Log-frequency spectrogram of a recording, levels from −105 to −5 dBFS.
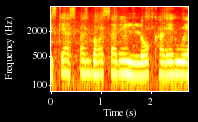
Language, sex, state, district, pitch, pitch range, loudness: Hindi, female, Himachal Pradesh, Shimla, 185 Hz, 180-190 Hz, -16 LUFS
